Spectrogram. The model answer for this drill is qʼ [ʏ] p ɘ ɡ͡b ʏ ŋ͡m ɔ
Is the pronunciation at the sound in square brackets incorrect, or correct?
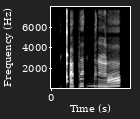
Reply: incorrect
